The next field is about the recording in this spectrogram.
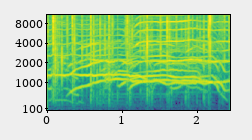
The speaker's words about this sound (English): Insert cheers, applause.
